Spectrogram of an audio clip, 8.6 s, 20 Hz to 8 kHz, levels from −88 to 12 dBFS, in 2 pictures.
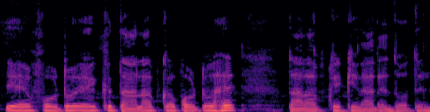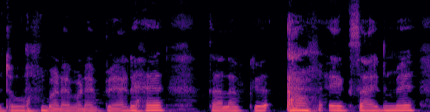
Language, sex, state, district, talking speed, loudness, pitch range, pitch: Hindi, male, Chhattisgarh, Korba, 145 wpm, -29 LUFS, 135-155 Hz, 145 Hz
